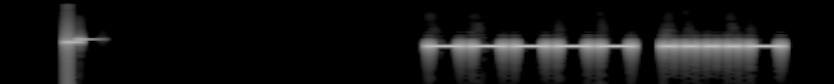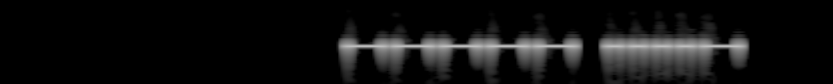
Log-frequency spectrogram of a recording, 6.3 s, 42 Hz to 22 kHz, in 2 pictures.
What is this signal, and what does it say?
Morse code, heard as a keyed tone, about 28 wpm, 700 Hz. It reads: 04 04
